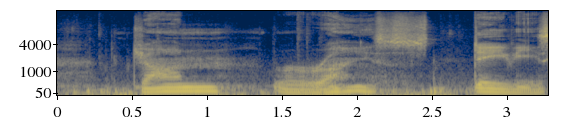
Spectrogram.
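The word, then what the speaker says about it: John Rhys-Davies: by john rise davies is that how you say his name john rice davies yep he was voiced by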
